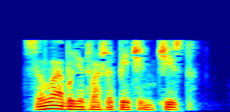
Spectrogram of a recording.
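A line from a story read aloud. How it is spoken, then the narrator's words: Cold remark. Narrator (Russian): холодно заметил профессор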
